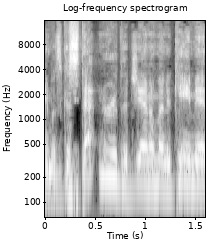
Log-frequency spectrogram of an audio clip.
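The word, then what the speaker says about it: Gerstner: And they brought in, I don't know how to pronounce his name, it was Gestetner, the gentleman who came in, who was like the major turnaround guy. What's his name? Gertner, thank you.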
